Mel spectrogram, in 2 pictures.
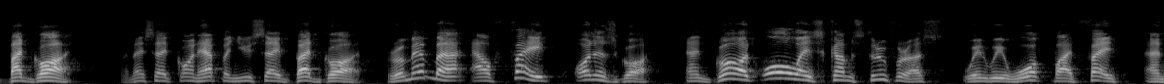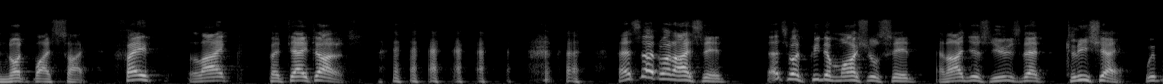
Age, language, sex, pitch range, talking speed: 60-79, English, male, 150-215 Hz, 135 wpm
